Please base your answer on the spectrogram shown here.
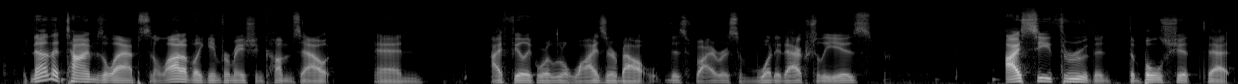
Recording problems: none

